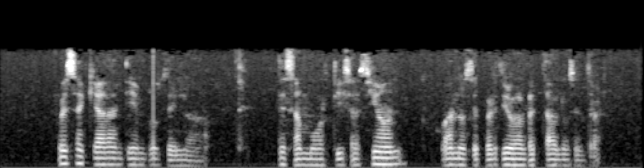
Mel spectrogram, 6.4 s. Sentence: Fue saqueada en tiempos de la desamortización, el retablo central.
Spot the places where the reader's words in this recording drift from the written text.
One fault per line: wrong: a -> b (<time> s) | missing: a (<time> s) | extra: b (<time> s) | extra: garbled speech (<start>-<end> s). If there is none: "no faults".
extra: cuando se perdió (4.4 s)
